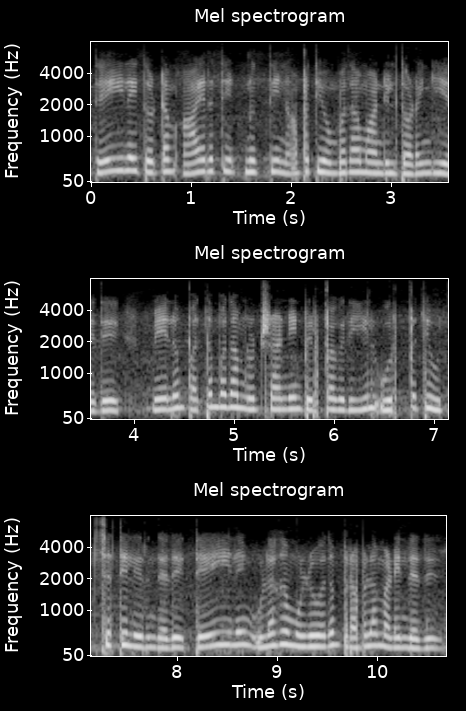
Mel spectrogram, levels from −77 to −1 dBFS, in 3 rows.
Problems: none marked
